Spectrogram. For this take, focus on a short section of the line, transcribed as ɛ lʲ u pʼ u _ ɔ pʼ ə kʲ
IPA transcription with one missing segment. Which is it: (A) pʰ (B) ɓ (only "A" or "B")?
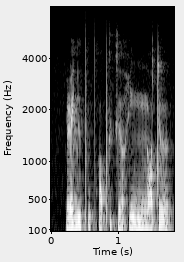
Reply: A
